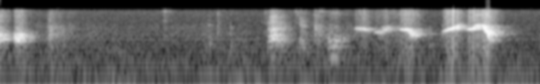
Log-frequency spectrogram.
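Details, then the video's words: Pet parrot talking, mimicking human speech: short raspy syllables, then a run of whistled, wavering phrases rising and falling, indoors. "parrots says hello darling show us your"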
